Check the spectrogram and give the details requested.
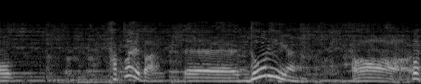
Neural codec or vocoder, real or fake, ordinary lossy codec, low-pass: codec, 16 kHz, 4 kbps, FreqCodec, smaller model; fake; none; none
